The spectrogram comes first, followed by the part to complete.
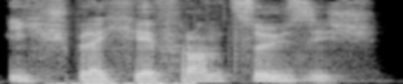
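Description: A man reading German practice sentences and abbreviations slowly and evenly for learners. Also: sits low, lively intonation, a bit bright, breathy edge. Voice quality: plain, measured. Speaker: language course speaker. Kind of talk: slow scripted language drill.

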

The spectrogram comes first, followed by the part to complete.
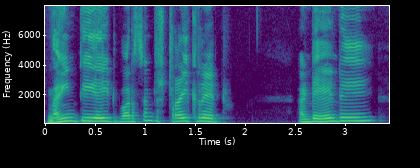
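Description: A man's voice: high-pitched, normal speed, mellow. A man, giving conversational political commentary as a guest analyst, quoting others and posing rhetorical questions. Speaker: senior journalist, guest analyst. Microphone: lapel mic.

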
